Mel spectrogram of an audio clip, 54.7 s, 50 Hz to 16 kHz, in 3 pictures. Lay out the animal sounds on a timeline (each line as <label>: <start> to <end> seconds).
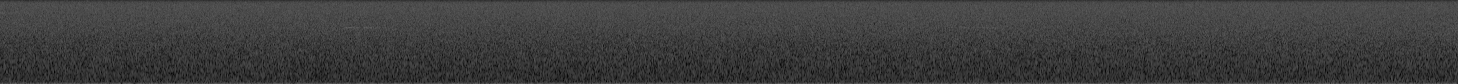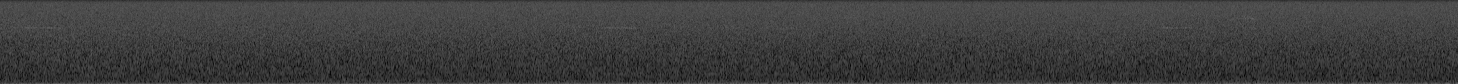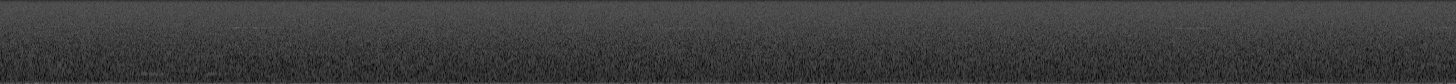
Black-throated Green Warbler (Setophaga virens): 4.2 to 4.8 seconds
Black-throated Green Warbler (Setophaga virens): 12.0 to 12.5 seconds
Black-throated Green Warbler (Setophaga virens): 18.5 to 19.0 seconds
Black-throated Green Warbler (Setophaga virens): 25.7 to 26.2 seconds
Black-throated Green Warbler (Setophaga virens): 32.7 to 33.2 seconds
Mourning Dove (Zenaida macroura): 38.1 to 39.5 seconds
Black-throated Green Warbler (Setophaga virens): 39.3 to 40.0 seconds
Black-throated Green Warbler (Setophaga virens): 44.7 to 45.2 seconds
Black-throated Green Warbler (Setophaga virens): 51.0 to 51.7 seconds
Black-throated Green Warbler (Setophaga virens): 54.2 to 54.7 seconds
